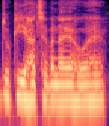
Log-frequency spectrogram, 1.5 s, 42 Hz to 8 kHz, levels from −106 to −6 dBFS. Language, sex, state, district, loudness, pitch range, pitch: Hindi, male, Arunachal Pradesh, Longding, -15 LUFS, 120-130 Hz, 120 Hz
